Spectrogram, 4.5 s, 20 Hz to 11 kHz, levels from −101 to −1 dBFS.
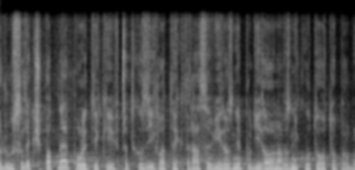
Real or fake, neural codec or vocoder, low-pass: fake; vocoder, 22.05 kHz, 80 mel bands, WaveNeXt; 9.9 kHz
